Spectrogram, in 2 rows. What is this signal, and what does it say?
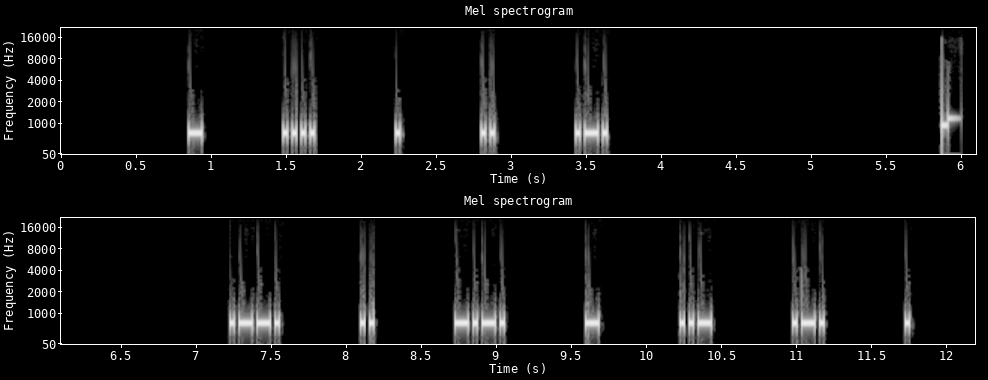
Morse code, heard as a keyed tone, about 40 wpm, spaced as for 14 wpm, 700 Hz. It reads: THEIR PICTURE
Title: 6x Character Spacing - Top 200 Words - 40wpm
